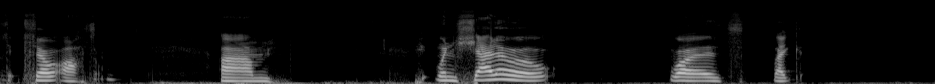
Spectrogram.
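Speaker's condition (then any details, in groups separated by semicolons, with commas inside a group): Cerebral palsy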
